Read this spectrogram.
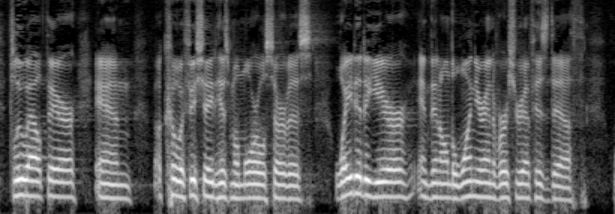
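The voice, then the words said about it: North Carolina accent. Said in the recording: “I flew out to North Carolina, where I'm from. You might can tell by my accent.”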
